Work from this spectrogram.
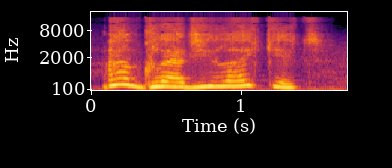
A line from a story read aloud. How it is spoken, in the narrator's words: Rita sighed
